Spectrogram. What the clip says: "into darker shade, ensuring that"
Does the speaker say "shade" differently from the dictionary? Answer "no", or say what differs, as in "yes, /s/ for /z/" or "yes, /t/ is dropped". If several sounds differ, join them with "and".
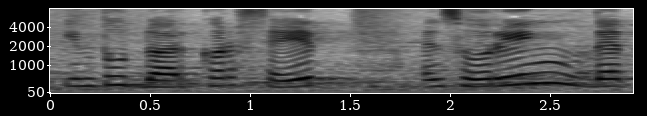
yes, /s/ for /ʃ/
